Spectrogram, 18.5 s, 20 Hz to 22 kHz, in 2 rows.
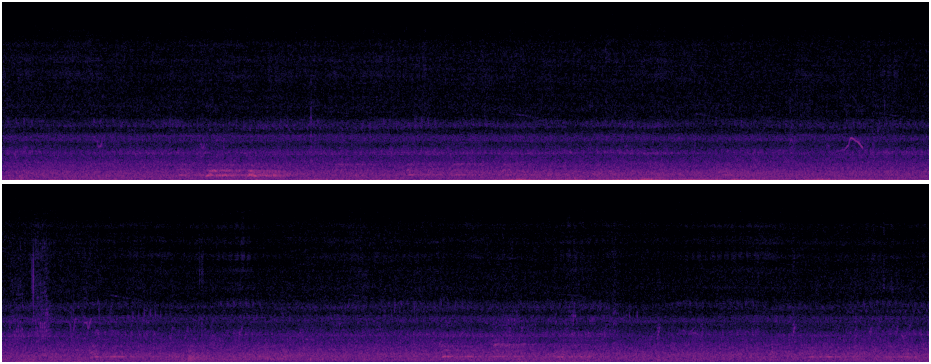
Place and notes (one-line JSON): {"title": "大武鄉加津林溪, Taitung County - On the river bank", "date": "2018-04-13 16:48:00", "description": "On the river bank, Bird call, Stream sound, Dog barking\nZoom H2n MS+XY", "latitude": "22.41", "longitude": "120.92", "altitude": "43", "timezone": "Asia/Taipei"}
